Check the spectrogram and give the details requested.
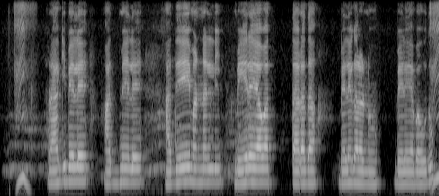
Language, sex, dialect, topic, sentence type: Kannada, male, Coastal/Dakshin, agriculture, question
